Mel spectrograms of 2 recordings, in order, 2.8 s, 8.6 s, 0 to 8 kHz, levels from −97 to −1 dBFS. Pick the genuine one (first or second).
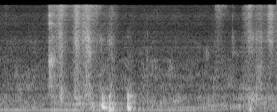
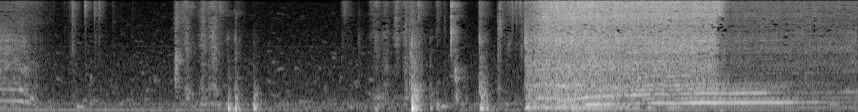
second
